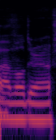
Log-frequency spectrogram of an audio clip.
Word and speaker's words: Pavel Durov: So, I don't know how to pronounce Is it Pavel Durov? Pavel Durov, yeah.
